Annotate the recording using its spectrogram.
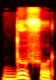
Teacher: অল্পপ্রাণকে মহাপ্রাণ করে উচ্চারণ করছে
